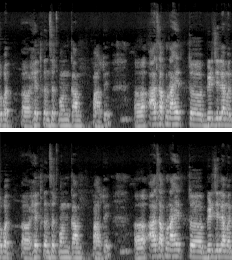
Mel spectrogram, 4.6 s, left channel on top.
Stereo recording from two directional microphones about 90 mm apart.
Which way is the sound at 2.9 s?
25° right (ahead or behind).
